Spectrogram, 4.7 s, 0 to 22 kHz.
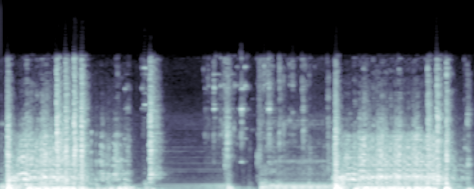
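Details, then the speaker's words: Ford ST170 engine in Mk1 Escort, first start attempt on ME221 ECU base map, crank and cam synced: starter churns in uneven bursts with weak firings that never catch; fuel pump was switched off, spark initially suspected. "Seems like I'm not getting spark, to be honest. I didn't have the fuel pump on. Well, something's happening."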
